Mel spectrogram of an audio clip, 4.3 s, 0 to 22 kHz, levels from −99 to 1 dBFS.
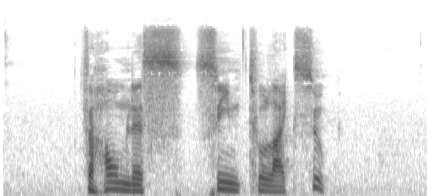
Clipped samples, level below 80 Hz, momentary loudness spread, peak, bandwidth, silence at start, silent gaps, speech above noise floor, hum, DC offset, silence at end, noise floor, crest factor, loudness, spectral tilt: under 0.1%; -66 dBFS; 7 LU; -14 dBFS; 13 kHz; 0.85 s; none; 40 dB; none; under 0.1%; 1.05 s; -74 dBFS; 22 dB; -34 LUFS; -3.5 dB/octave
